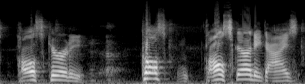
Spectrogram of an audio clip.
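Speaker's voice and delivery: panicked teacher shouting for security; teacher calling out. Retold or imitated. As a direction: yell for security like a flustered teacher.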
